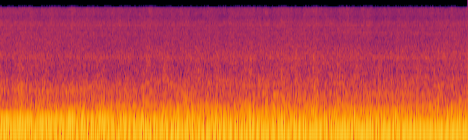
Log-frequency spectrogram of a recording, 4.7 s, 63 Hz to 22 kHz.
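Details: Newly installed blueprint 383 V8, new header gasket fitted over a small exhaust leak: deep, steady, slightly lumpy rumble at a settled idle with no ticking or puffing; normal healthy idle.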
